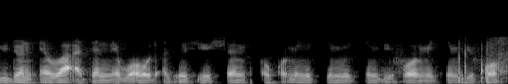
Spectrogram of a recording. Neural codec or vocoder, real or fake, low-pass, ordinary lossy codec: vocoder, 44.1 kHz, 80 mel bands, Vocos; fake; 3.6 kHz; none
